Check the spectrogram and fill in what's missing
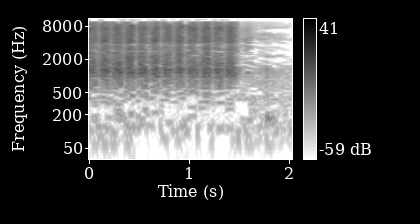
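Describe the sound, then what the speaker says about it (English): Lightweight sandpaper rubs back and forth over an artist's canvas in about a dozen quick, even strokes, a close scratchy swish that stops abruptly near the end. "I'm just going to sand that down until it's smooth."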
